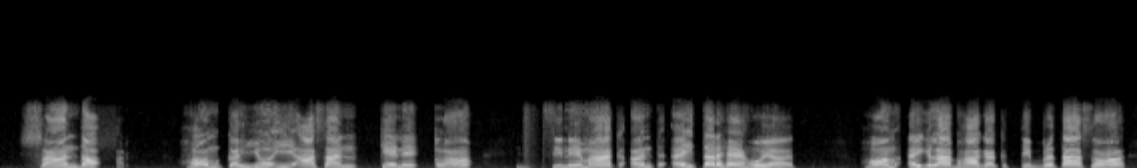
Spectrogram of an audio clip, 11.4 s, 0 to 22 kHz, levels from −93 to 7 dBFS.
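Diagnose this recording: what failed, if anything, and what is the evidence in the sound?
Network stage, most likely long network dropouts: the sound freezes into a fading buzz or hiss at 0.91–1.18, 3.49–3.82, 4.09–4.36, 4.63–4.84 and 5.23–5.44 s. The receiver concealed 180–300 ms each time, with short silences after the later ones, then resumed with that stretch missing.

Also a burst of packet loss at 5.05–5.14 s. About 60 ms never arrived, so the decoder stretched the last sound into a brief, dying buzz or hiss and jumped ahead. The Opus call path's narrowed top end, around 8 kHz, sits underneath all this.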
